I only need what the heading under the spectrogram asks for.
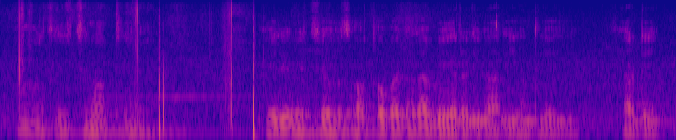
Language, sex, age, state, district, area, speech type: Punjabi, male, 30-45, Punjab, Bathinda, rural, spontaneous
